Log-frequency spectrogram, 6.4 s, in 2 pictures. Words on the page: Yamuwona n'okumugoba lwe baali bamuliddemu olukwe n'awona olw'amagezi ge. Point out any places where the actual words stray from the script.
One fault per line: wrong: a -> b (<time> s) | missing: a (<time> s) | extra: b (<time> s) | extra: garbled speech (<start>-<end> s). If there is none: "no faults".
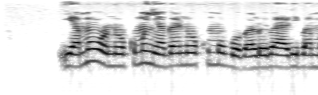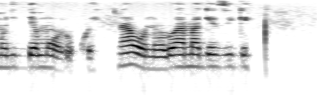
extra: okumunyaga (1.2 s)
